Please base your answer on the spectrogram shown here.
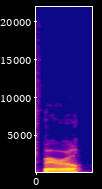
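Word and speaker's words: faro: It is pronounced Pharaoh.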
